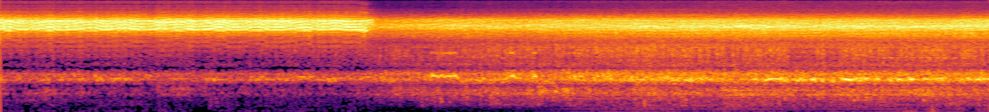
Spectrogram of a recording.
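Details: Male Ezo cicada on a mountain walk, droning a loud continuous high buzz that abruptly shifts tone partway through, then carries on slightly rougher and wider, with faint lower rasping beneath.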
